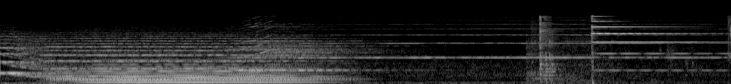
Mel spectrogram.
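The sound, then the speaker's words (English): A clock strikes one o'clock with a single resonant, bell-like chime that hums and slowly fades, followed by a couple of sharp, ringing metallic ticks. No one speaks. “One o'clock.”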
